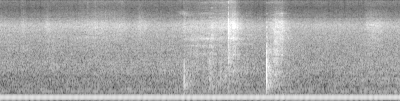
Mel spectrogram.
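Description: Chopped herbs are scraped off a board into a glass bowl.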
